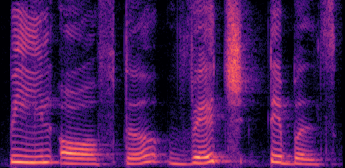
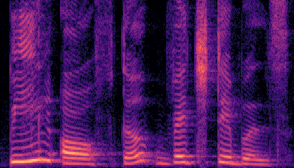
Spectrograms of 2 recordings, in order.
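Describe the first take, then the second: No difference in how they are said.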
